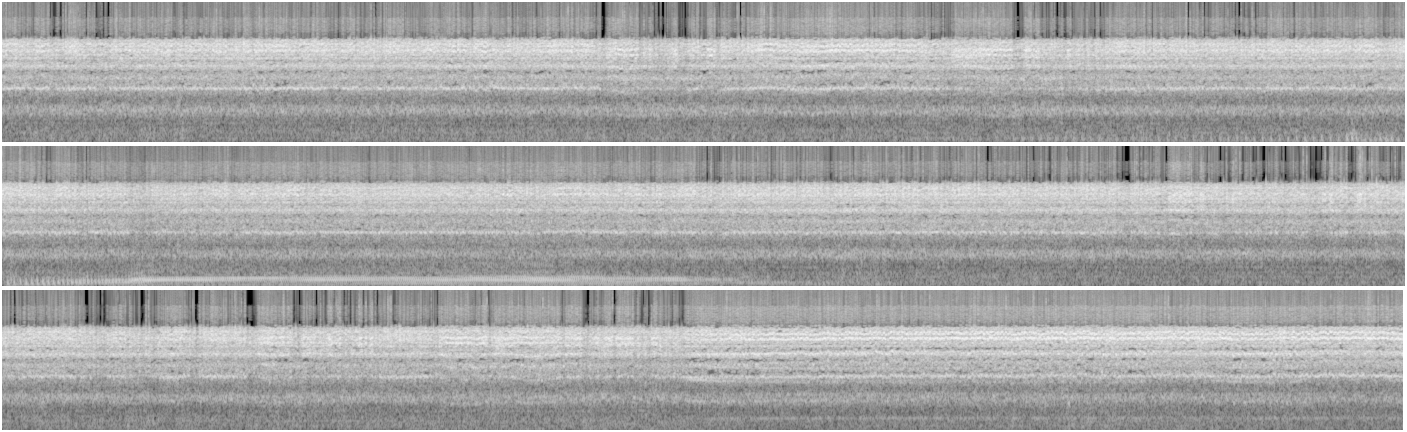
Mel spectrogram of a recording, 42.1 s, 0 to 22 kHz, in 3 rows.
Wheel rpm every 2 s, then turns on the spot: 230, 230, 230, 230, 230, 230, 230, 230, 230, 230, 230, 230, 230, 230, 230, 230, 220, 220, 210, 210, 220.
none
